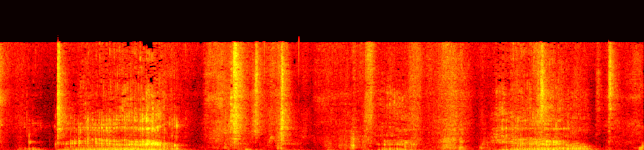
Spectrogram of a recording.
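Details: Bulldog on a Saturday morning giving two long, loud, rough growling roars about four seconds apart, with shorter snorts and huffs between them.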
